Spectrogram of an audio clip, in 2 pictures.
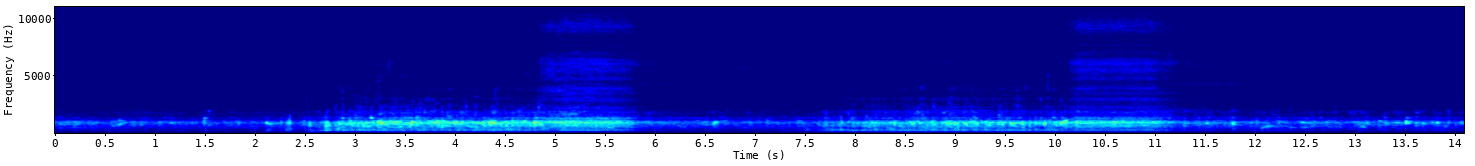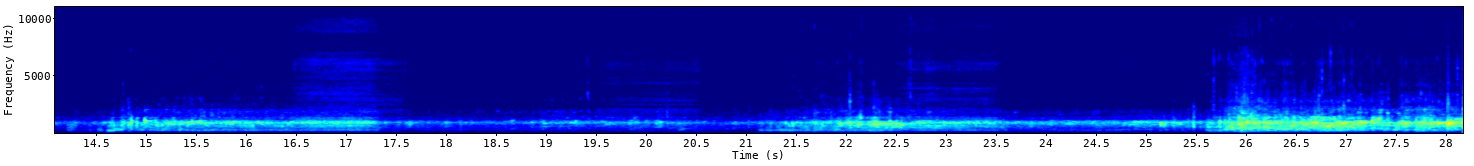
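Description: A scuba diver breathing through a regulator underwater: about five breaths, one every five to six seconds, each a few seconds of bubbling that ends with a brief higher hiss. The last breath is the loudest.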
